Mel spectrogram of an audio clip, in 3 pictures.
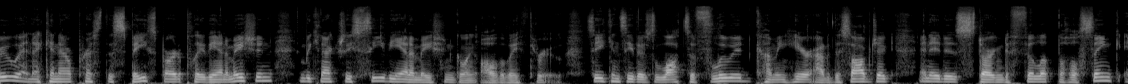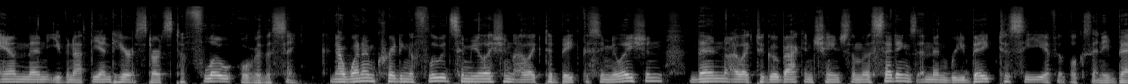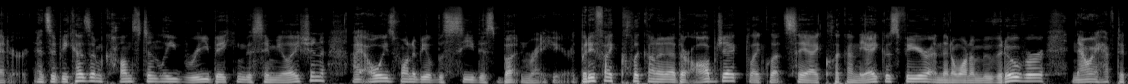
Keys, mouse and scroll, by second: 0.9 space, 1.5-2.1 scroll down 4, 2.1 shift+middle click, 3.1 scroll down 1, 3.3 middle click, 3.8 scroll up 5, 4.2 middle click, 4.5 shift+middle click, 4.6 scroll down 3, 4.8-11.6 middle drag, 11.6 click, 12.0 shift+middle click, 12.1 scroll up 2, 13.1 middle click, 13.4 space, 13.4 middle click, 13.9-14.5 scroll down 2, 14.5 click, 14.6 space, 15.2 middle click, 15.4 space, 22.8 scroll down 1, 28.3 scroll down 3, 29.0 right click, 29.9 right click, 30.4 right click, 31.2 g, 33.5 right click.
